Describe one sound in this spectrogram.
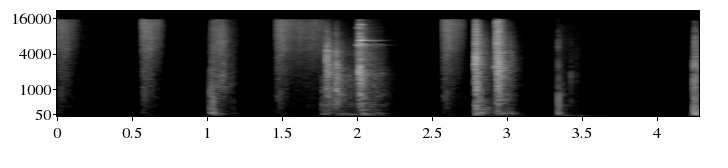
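A wooden trapdoor clacks open.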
